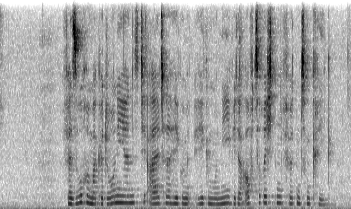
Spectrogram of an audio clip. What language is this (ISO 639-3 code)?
deu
